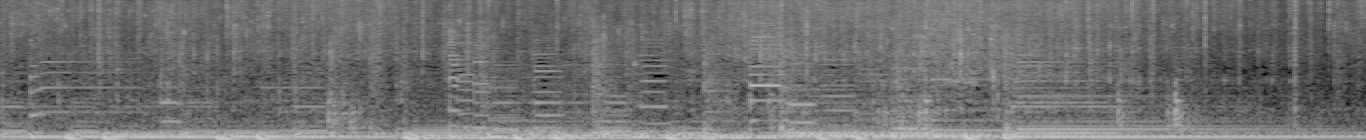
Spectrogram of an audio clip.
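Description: Chicken breasts sizzling and crackling in hot olive oil in a skillet, with light scrapes and taps of a wooden spatula as the pieces are lifted out of the pan.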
